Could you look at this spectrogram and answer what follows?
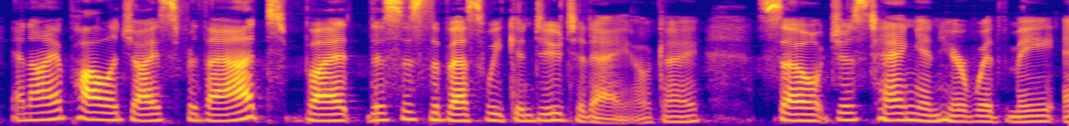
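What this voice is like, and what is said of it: Voice unusually low and off. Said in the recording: “my voice is a little goofy ... I'm about an octave lower than normal”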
